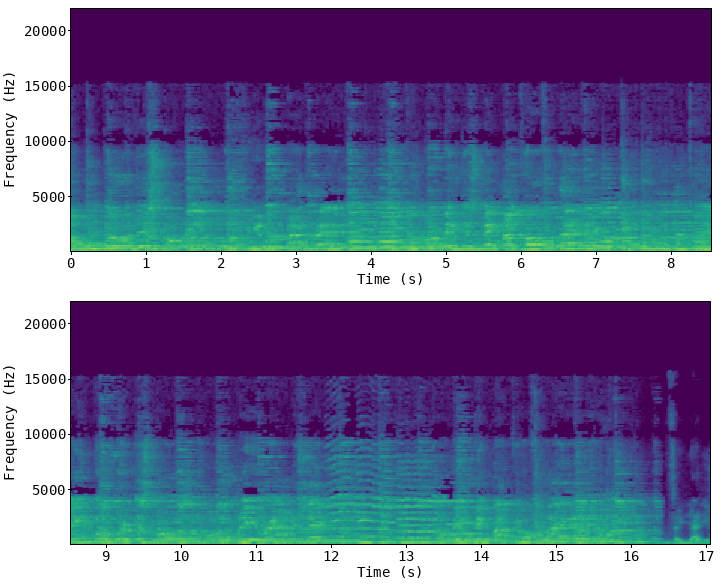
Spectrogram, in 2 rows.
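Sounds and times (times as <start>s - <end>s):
bowed fiddle melody: 0.0s - 16.5s
strummed acoustic guitar chords: 0.0s - 17.0s.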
